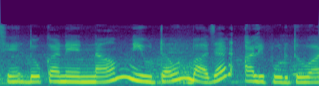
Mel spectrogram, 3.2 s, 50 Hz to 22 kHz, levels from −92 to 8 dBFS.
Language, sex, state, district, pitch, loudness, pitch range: Bengali, female, West Bengal, Alipurduar, 215 Hz, -11 LUFS, 205-230 Hz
